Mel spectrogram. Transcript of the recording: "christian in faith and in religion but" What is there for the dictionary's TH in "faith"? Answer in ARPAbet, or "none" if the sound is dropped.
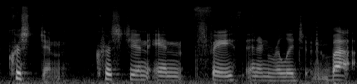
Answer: TH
